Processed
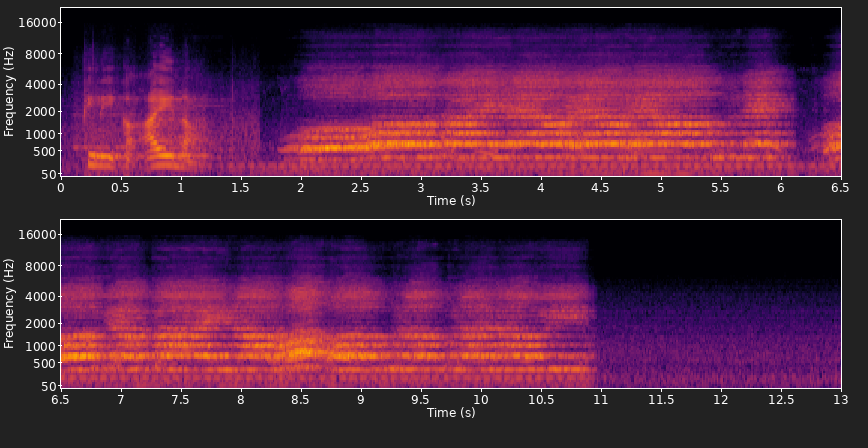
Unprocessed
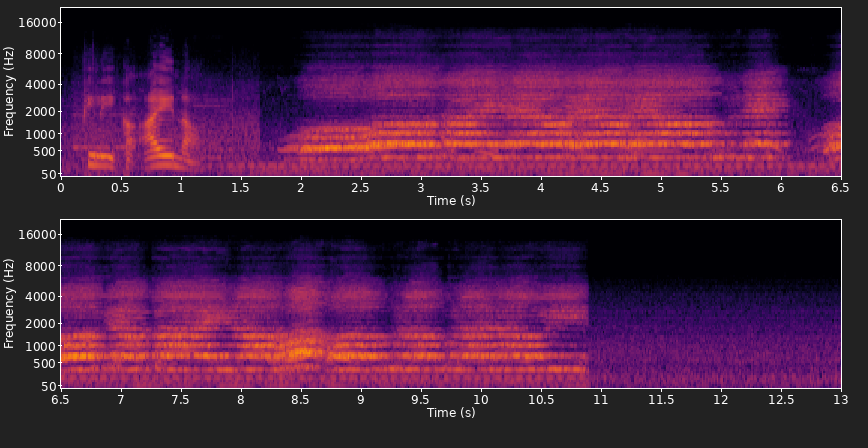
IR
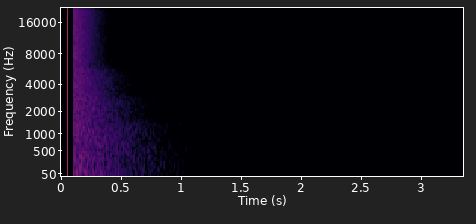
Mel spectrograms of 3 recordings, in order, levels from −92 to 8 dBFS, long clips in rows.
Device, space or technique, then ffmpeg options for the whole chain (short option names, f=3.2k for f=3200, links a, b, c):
keyed gated reverb: -filter_complex "[0:a]asplit=3[a][b][c];[1:a]atrim=start_sample=2205[d];[b][d]afir=irnorm=-1:irlink=0[e];[c]apad=whole_len=573439[f];[e][f]sidechaingate=range=-33dB:threshold=-45dB:ratio=16:detection=peak,volume=0dB[g];[a][g]amix=inputs=2:normalize=0"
